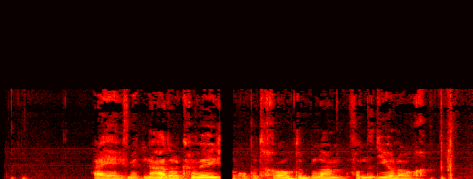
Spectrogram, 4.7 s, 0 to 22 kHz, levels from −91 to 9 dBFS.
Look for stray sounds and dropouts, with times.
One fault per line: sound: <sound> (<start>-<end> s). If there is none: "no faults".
sound: dropout (2.2-2.3 s)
